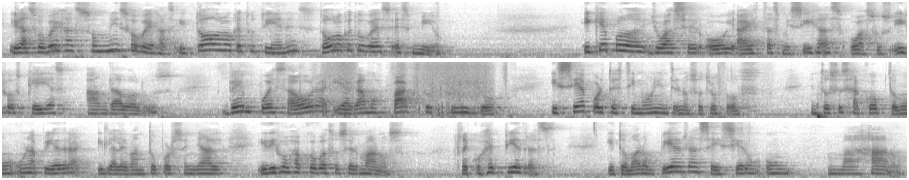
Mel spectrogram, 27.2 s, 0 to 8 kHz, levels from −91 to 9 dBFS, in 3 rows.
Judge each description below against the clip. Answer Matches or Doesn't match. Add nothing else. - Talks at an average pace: Matches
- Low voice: Doesn't match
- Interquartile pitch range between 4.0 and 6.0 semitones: Matches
